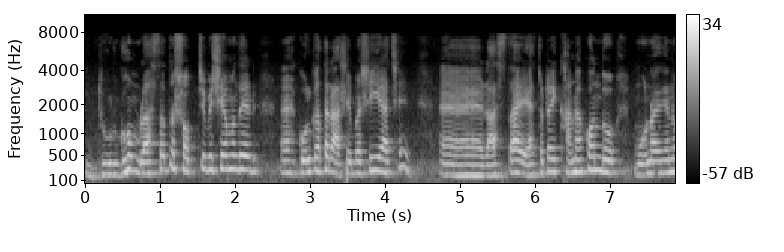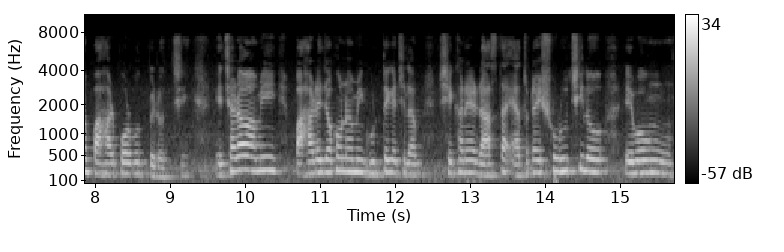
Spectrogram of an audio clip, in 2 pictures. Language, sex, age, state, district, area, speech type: Bengali, male, 18-30, West Bengal, Kolkata, urban, spontaneous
